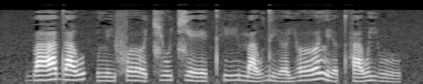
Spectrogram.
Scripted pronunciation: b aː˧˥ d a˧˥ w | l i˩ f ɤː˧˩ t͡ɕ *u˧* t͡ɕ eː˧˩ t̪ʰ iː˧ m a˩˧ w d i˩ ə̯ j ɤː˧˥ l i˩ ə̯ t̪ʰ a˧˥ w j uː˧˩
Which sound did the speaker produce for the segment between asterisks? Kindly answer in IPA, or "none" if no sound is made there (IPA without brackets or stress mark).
u˧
